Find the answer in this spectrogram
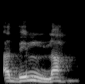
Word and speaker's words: ادلہ: مراد ہے۔ ایک تو اس کا تلفظ ذہن میں رہے، ادلہ، یہ الف جسے حمزہ ہم عربی میں بولتے ہیں، یہاں الف اردو میں الف ہی پڑھا جاتا ہے، تو الف کے اوپر زبر اور دال کے نیچے زیر اور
